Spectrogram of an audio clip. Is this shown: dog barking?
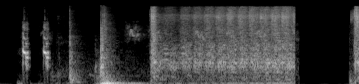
no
